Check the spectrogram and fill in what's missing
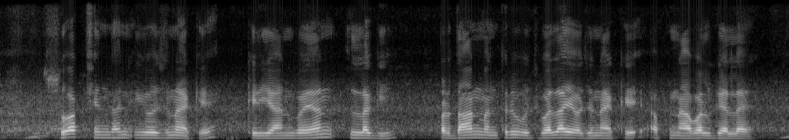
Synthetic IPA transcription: swəkt͡ʃʰɪ̃nd̪ʱənjoːd͡ʒnake | kɪɾjaːnbəjənləɡi | pɾəd̪ʱaːnmə̃nt̪ɾiʊd͡ʒbəlajoːd͡ʒnakeɐ̰pnaːbəlɡelɛː

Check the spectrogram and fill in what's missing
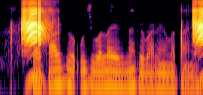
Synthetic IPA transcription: səɾkaɾk̬eʔud͡ʒbalajod͡ʒnakeba̰ɾemẽbət̪a̰ːḭ̃

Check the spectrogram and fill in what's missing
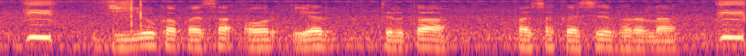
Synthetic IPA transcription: d͡ʒiːjokapɛːsaʔɔːɾḛːəɾ | t̪ɪlka | pɛːsakɛːsebʱɐɾəlaː

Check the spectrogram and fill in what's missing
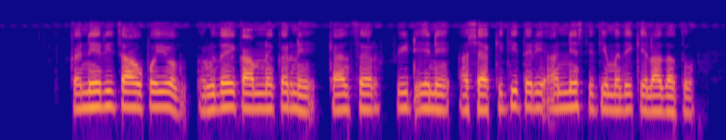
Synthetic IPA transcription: kəneɾit͡saupəjoɡɾud̪əjkamnəkəɾɳekɛnsəɾfiːʈjeneəɕakit̪iːt̪əɾiːʔənjəst̪ʰit̪iːməd̪ʱːjekelad͡zat̪o

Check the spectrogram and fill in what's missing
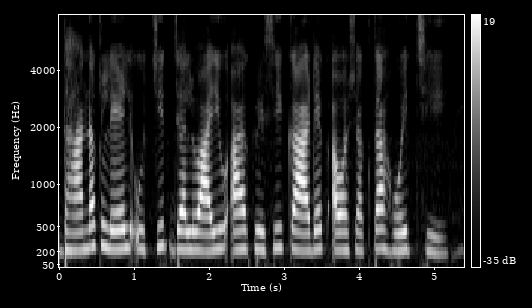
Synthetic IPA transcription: d̪ʱanəklelut͡ʃit̪̚d͡ʒəlʋajuʔaɾkɾisikaɾɖeka̰ʋəʃjəkt̪aɦojt̪̚t͡ʃʰi

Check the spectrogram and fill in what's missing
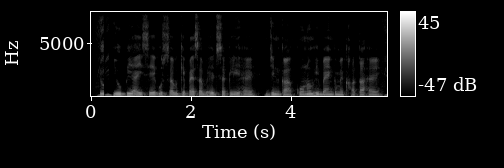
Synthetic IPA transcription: juːpiaːiseʔʊsːɐbʱkepɛːsabʱeːd͡ʒsɐkliɦɛːd͡ʒɪnkakɔːnõbʱibɛ̃ːŋkmẽkʰaːt̪aɦɛː

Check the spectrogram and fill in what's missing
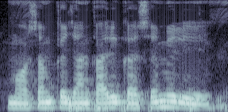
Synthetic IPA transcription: mɔːsəmked͡ʒaːnkaːɾikəːsemɪli

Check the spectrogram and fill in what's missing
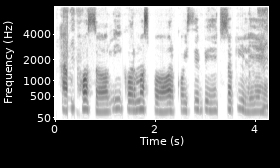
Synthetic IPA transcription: ampʰɔsəɾikɔɾməspəɾkoːisebet͡ʃsəkilɦe

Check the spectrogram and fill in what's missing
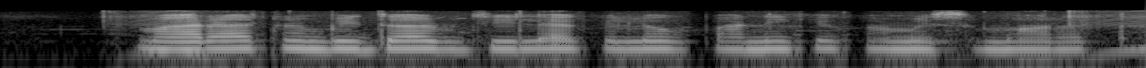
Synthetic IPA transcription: mʌɦaɾaʃʈɾʌbid̪ʌɾbʱd͡ʒilːakelok̚panikekʌmisəmaɾʌt̪ʰ

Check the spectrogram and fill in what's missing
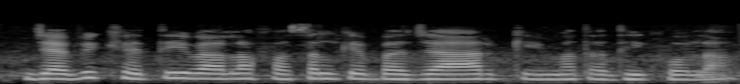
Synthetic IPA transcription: d͡ʒɛːbʱikʰeːt̪iʋaːlafəsəlkebad͡ʒaːɾkiːmət̪ɐd̪ʱɪkɦoːla̰ː

